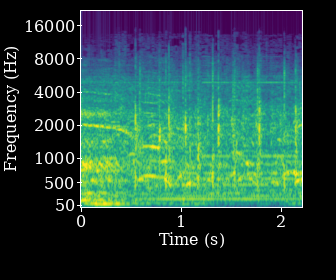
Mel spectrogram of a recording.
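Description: Audience at a Bhojpuri devotional stage show in Patna clapping and cheering: a dense, sustained patter of applause with scattered sharper claps, mixed with crowd noise and a steady musical drone underneath.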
